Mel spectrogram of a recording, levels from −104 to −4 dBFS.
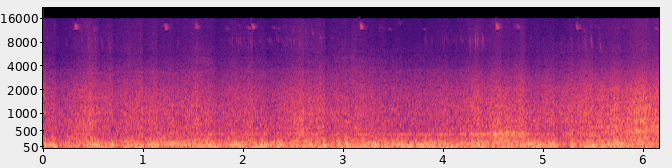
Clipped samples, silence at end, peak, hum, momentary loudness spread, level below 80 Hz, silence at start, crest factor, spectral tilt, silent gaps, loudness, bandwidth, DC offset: under 0.1%; 0 s; -10 dBFS; none; 3 LU; -28 dBFS; 0 s; 14 dB; -7.5 dB/octave; none; -26 LUFS; 16 kHz; 0.3%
